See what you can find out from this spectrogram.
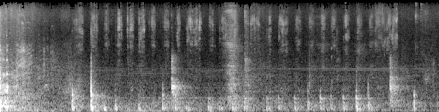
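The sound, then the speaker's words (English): Pen writing with a different colored pen over earlier writing: quiet, scratchy strokes in an irregular, continuous run, many short scrapes and taps with no voices. “I'm going to use a different color, because then I can write over the top.”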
